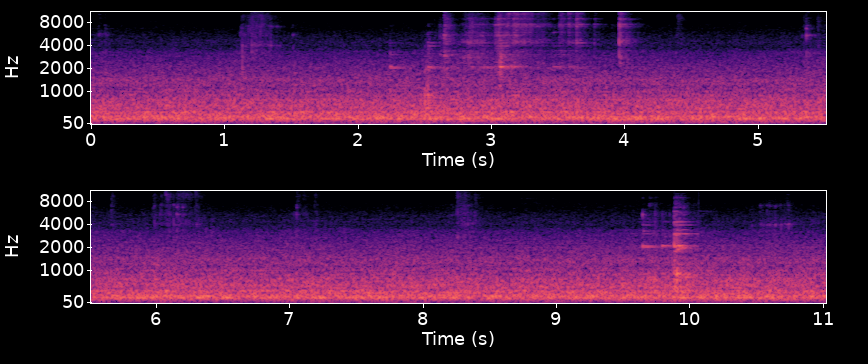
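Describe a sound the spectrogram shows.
Coffee beans rattle as a spoon scoops them into a glass jar.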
